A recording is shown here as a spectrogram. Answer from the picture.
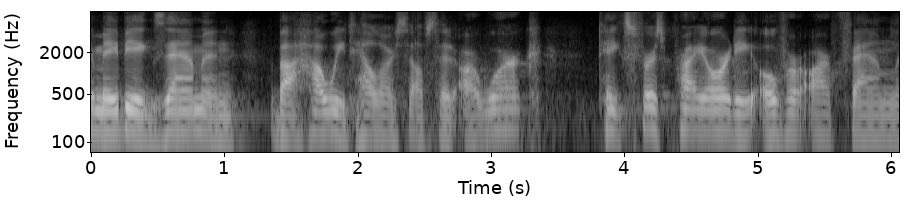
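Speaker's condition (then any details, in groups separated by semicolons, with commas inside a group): No condition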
